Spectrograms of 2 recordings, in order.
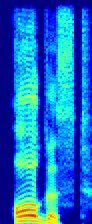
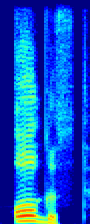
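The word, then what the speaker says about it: August: দিয়ে কিভাবে হবে জুলাই আগস্ট অগস্ট দেখ এটা একটু জোরে বলতেছি আগস্ট আর আগস্ট একটু আস্তে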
